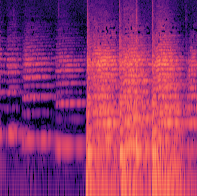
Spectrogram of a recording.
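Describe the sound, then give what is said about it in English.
An adult amateur band of beginners, the Act Two Band of the Traverse City Philharmonic, rehearsing after about nine weeks of practice: soft sustained wind notes, then the full band comes in loudly with drum hits and brassy chords. “Okay, so this is the sound of the Act Two Band, a group of adults who are learning to play musical instruments in a program through the Traverse City Philharmonic.”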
